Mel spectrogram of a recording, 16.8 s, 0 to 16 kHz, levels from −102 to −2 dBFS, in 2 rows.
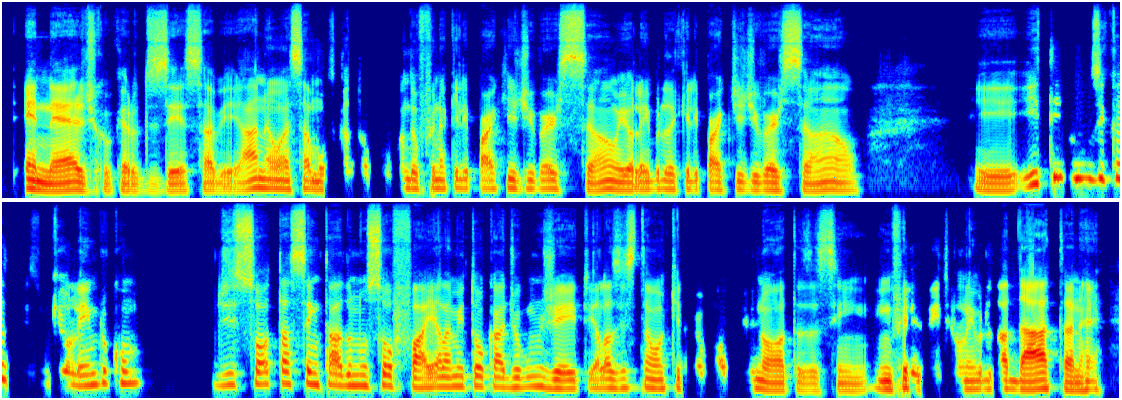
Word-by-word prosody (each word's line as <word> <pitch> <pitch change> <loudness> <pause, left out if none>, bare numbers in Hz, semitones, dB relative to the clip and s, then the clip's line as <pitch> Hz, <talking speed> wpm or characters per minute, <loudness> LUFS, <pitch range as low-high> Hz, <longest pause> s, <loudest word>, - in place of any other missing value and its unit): enérgico, 105 -5 +4
eu - - -10
quero 90 0 -3
dizer, 95 +1 -2
sabe? - - -4
"Ah, 120 +5 +2
não, 130 - +2
essa 115 - -1
música 110 0 -5
tocou - - -18
quando 130 0 -5
eu 120 - +1
fui - - -6
naquele 125 +1 -3
parque 125 0 -2
de 120 - -3
diversão", 120 -2 -1
e - - +2
eu 105 - +3
lembro 120 +1 -2
daquele 115 +1 -4
parque 105 -1 -2
de - - -8
diversão, 100 0 -1 0.8
e 100 - -1
e - - +4
tem 285 +8 0
músicas 265 0 +1 0.3
que - - -5
eu - - +1
lembro 175 +5 0
como 195 +1 -3 0.5
de 165 +2 -5
só 180 +2 +1
estar 185 +1 0
sentado 175 -4 +2
no 160 0 +1
sofá 155 0 +2
e - - +1
ela 145 - +2
me 150 +1 -1
tocar 145 -1 +1
de 135 - -5
algum 145 +2 -2
jeito. 125 -1 +1
E - - -3
elas 130 - +1
estão 130 0 -1
aqui 125 - -3
no - - -33
meu 120 - -10
bloco - - -7
de 125 - -4
notas, 100 -3 +1
assim. 95 0 -6
Infelizmente, 115 -3 0
eu - - -14
não 115 - -5
lembro 115 0 -1
da - - +4
data, 115 0 +7
né. 110 +2 -1
120 Hz, 220 wpm, -22 LUFS, 105-145 Hz, 0.8 s, data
